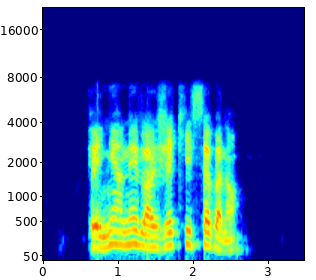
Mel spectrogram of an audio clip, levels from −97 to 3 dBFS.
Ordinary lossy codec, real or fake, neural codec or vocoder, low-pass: Opus, 32 kbps; fake; vocoder, 44.1 kHz, 128 mel bands, Pupu-Vocoder; 7.2 kHz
